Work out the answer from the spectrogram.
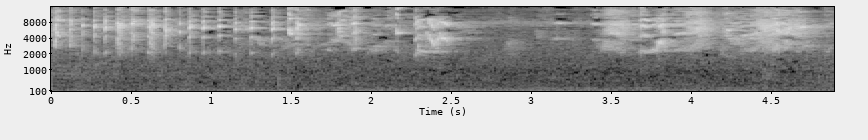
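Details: Lovebird, in a recording for prompting birds to sing: quick series of high, scratchy chirps that breaks into harsh, noisy squawking chatter, with a brief quieter pause in the middle.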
